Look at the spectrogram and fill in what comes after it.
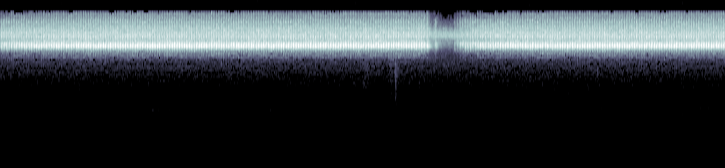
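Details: Steady high-pitched rasping trill of grasshoppers, quickly pulsing throughout, with a single brief drop-out midway before it picks up again; no other sounds.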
